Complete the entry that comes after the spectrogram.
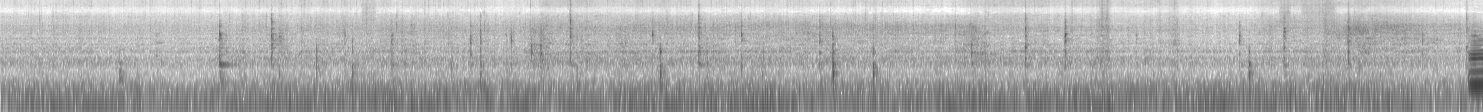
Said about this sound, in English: Turn over the mushrooms a couple of times to mix with the other ingredients.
